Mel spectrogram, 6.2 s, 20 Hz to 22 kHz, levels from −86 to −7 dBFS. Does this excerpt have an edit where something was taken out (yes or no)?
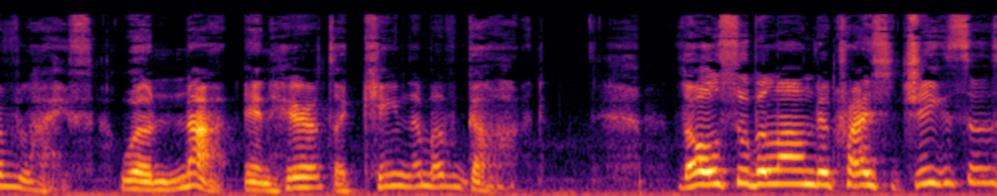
yes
